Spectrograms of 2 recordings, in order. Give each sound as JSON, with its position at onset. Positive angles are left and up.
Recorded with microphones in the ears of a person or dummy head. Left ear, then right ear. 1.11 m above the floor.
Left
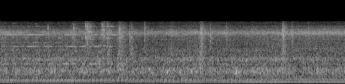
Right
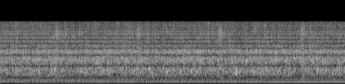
{"t": 0.0, "sound": "running water", "side_deg": -70}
